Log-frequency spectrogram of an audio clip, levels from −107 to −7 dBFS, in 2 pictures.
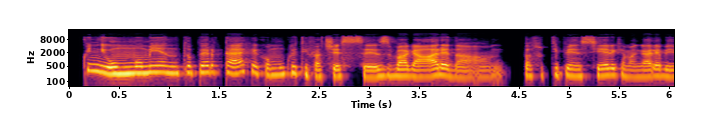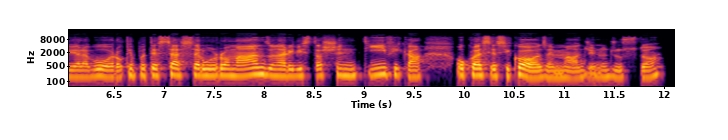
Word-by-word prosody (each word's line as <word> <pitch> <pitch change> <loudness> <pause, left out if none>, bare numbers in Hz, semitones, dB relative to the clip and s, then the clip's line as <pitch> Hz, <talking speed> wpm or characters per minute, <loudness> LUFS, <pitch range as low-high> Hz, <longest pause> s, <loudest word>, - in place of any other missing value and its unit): Quindi 300 -6 +1
un 230 +1 +8
momento 245 0 +2
per 265 +1 0
te 250 -1 +3
che 260 -2 -4
comunque 220 +2 -4
ti 230 -3 -7
facesse 170 -3 -2
svagare 185 +1 +4
da 155 0 -7 0.3
da 185 - -8
tutti 200 +3 -12
i - - -6
pensieri 190 -1 -2
che 200 - -10
magari 165 +2 -1
avevi 170 -2 -6
a 165 - -3
lavoro, 165 -1 -3
che 200 - -5
potesse 195 +2 -2
essere 195 0 +1
un 190 - 0
romanzo, 195 +2 +2
una 180 -1 +1
rivista 185 +1 -4
scientifica 195 -2 -4 0.3
o 195 - 0
qualsiasi 195 -2 +1
cosa 160 -6 +3
immagino, 155 +1 -7
giusto? 160 +3 -8
190 Hz, 165 wpm, -23 LUFS, 175-215 Hz, 0.3 s, un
